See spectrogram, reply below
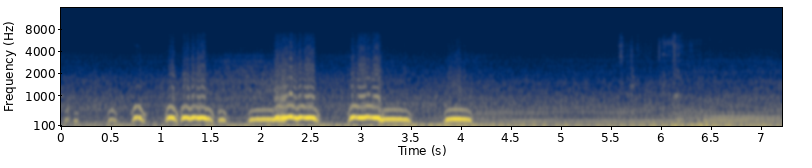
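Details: Owl watched on a nest cam in January 2015, calling for dinner: a cluster of quick, low wavering hoots in the first four seconds, then a steady low hum and a brief thump.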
